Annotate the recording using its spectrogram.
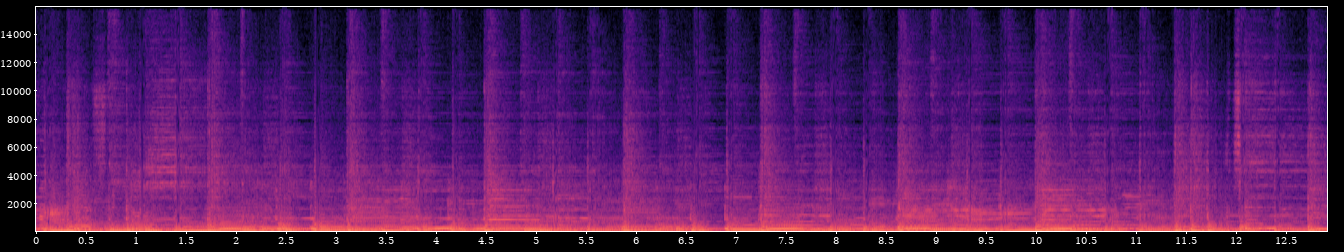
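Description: Live rock band playing through a stage PA: electric guitars, bass guitar and drum kit.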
